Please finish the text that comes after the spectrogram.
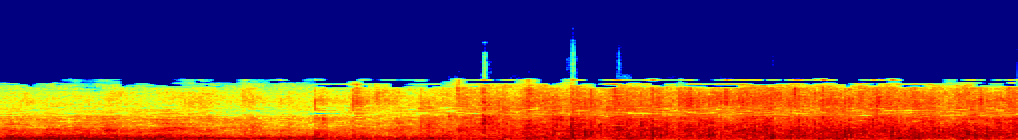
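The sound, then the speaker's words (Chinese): A crowd applauds steadily, a dense wash of many hands clapping at an even loudness for about five seconds, with faint murmuring voices mixed in. “鼓掌的都是有心心血同感啊。”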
